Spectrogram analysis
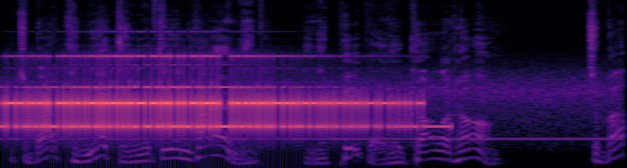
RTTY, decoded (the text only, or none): … WAS LONG, WIDE AND DEEP.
